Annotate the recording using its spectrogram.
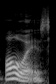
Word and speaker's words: Alvvays: And just so you know, if you've never heard of them also, it's spelled A-L-V-V-A-Y-S. So, you know, you put those two V's together, it looks like a W, and they pronounce their name Always, so it works.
